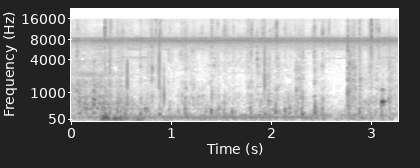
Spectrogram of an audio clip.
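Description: Chickens scratch and peck eagerly at mealworms, making quick, irregular taps and scuffs close by at a soft level, with a faint high whine running steadily behind.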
